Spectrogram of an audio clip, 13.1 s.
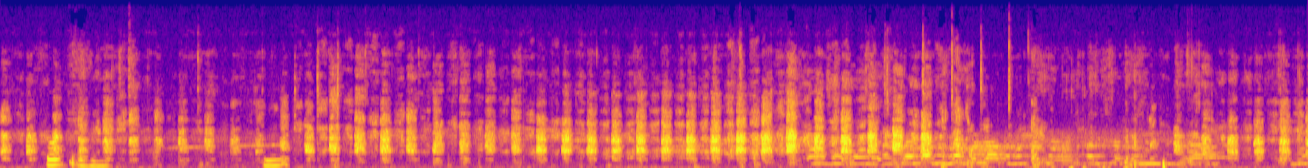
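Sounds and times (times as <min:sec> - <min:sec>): dog panting hard: 0:00.0 - 0:13.0.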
